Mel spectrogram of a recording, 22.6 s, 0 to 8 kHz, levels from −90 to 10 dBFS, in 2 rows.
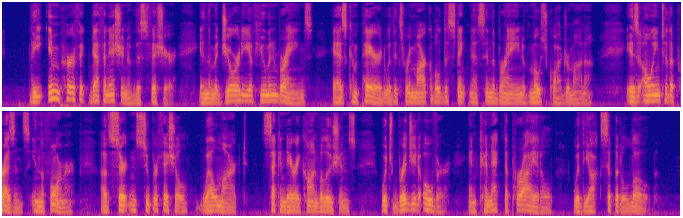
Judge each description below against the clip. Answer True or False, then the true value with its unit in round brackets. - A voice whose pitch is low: True (95 Hz)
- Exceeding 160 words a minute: False (135 wpm)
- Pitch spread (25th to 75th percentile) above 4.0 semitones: True (4.5 semitones)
